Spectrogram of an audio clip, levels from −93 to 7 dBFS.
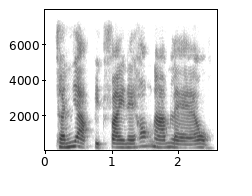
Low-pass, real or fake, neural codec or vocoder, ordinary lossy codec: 7.2 kHz; fake; codec, 16 kHz, 16 kbps, FunCodec, trained on Chinese and English, 50 frames a second; none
